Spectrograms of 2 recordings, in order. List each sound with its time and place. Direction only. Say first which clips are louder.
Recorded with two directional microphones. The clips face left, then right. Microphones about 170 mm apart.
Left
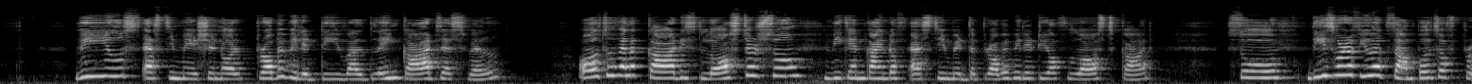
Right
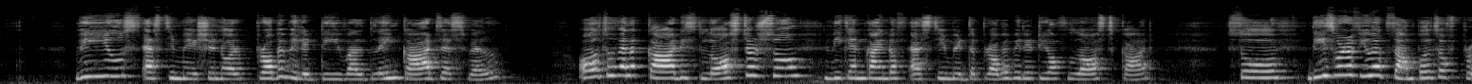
0.7 s a woman's voice: left 3 dB; 30° left (ahead or behind)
